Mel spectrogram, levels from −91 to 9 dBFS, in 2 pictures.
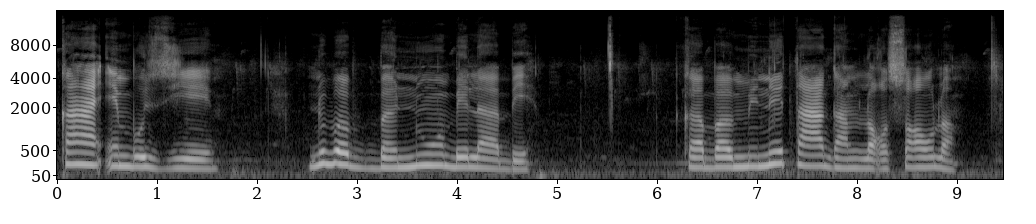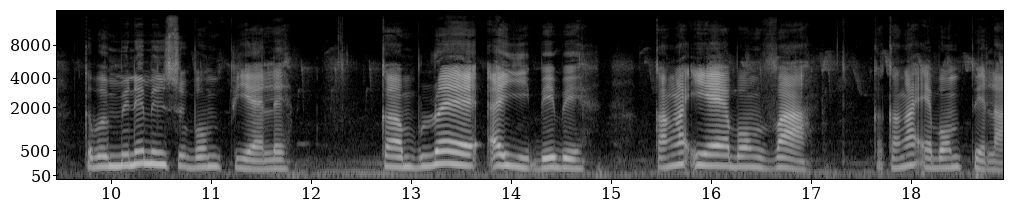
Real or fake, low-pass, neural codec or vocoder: real; 14.4 kHz; none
